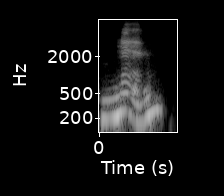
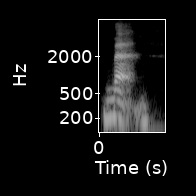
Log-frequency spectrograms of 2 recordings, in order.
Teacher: the word meme and noon can be pronounced either min, or it can also be pronounced with feta, men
